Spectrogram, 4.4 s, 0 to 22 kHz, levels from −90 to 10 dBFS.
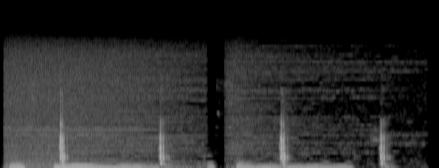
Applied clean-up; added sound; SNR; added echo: classical method Wiener filter.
